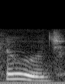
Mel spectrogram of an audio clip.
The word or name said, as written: kludge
